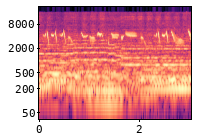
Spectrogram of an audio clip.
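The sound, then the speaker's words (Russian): Birds chirp in quick, repeated high tweets scattered throughout, clear over a steady, droning background of sustained tones, as they flutter over mountains bathed in yellow sunlight. “Над залитыми желтым солнечным светом горами порхают птицы.”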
